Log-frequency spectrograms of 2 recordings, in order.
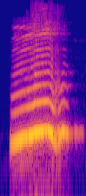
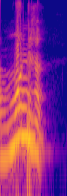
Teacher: जहां आधा न के जैसा, स्वर रहित न के जैसा उच्चारण हो, उसे हम अनुस्वार कहेंगे। लेकिन जहां उच्चारण में न नहीं आए, मुंह से ध्वनि न निकले, बल्कि उसके जगह नाक से ध्वनि निकले। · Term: अनुनासिक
